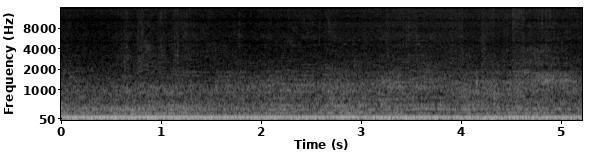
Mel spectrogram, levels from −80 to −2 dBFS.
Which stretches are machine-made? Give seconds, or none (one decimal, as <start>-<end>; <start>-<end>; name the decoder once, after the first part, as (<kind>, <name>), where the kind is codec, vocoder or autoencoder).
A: 2.7-4.8 (codec, SNAC)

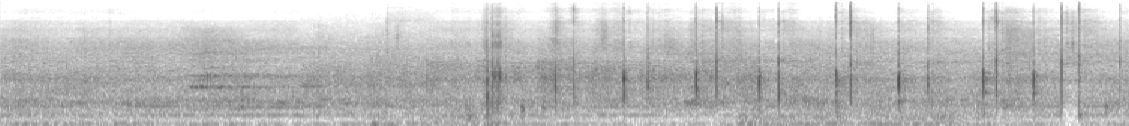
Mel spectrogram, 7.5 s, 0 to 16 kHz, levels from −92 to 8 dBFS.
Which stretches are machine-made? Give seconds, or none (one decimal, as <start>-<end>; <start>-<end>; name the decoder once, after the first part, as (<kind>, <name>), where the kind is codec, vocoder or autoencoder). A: 0.0-2.0 (codec, SNAC); 2.9-7.5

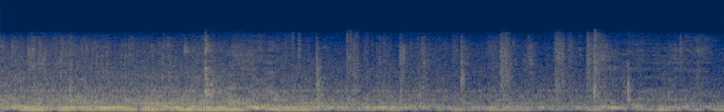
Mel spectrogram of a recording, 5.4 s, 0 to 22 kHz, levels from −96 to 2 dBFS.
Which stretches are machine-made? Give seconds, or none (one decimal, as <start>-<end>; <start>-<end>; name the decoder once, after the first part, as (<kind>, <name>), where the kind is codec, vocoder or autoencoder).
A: 1.7-2.1 (codec, SNAC); 4.5-5.4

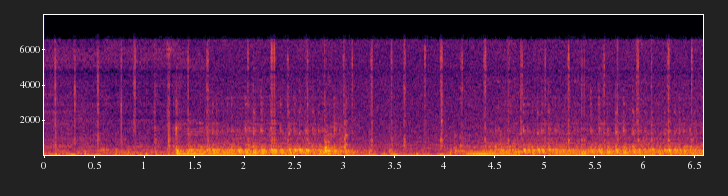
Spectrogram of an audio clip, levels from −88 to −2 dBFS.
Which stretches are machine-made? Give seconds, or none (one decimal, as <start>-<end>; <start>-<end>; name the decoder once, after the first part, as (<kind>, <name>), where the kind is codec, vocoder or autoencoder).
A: 0.0-1.6 (codec, SNAC)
